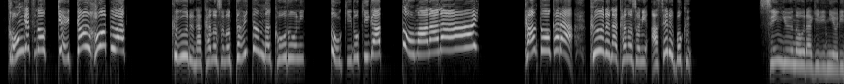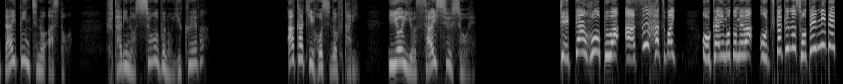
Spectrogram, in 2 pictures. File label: cm chara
